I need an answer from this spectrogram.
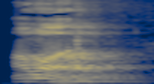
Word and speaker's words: hour: Example: hour. Here H is pronounced as vowel A or O. Hour. H is not pronounced as H.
